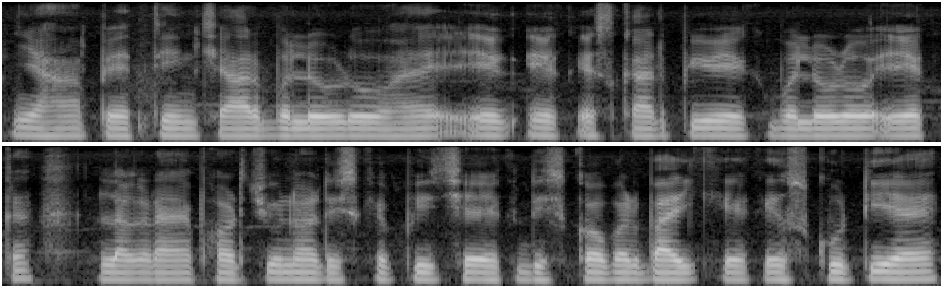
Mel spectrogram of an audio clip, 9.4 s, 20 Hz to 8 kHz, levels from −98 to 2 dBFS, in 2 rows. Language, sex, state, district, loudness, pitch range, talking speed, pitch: Hindi, male, Bihar, Muzaffarpur, -29 LUFS, 110-115 Hz, 165 wpm, 115 Hz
